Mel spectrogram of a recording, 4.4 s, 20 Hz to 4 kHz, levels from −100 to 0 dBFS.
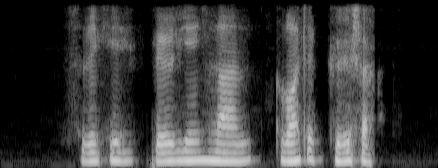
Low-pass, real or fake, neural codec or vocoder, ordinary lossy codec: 3.6 kHz; fake; codec, 44.1 kHz, 3.4 kbps, Pupu-Codec; AAC, 24 kbps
